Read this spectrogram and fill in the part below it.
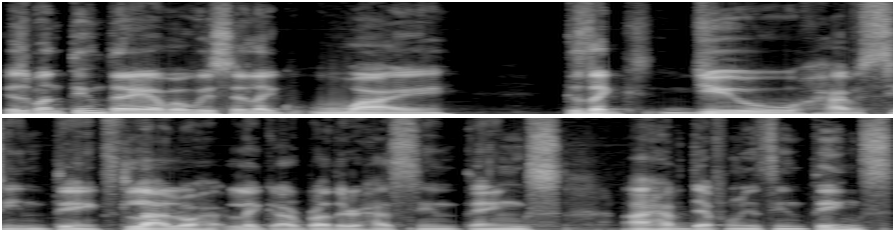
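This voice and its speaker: A man's ordinary speaking voice, fairly low-pitched with ordinary pitch variation, at a moderate pace. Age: 20s. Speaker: family member guest. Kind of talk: casual chat.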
